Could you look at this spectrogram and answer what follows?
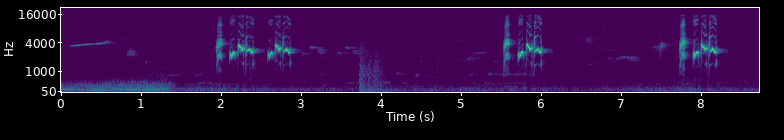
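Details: Sooty-headed bulbul singing energetically to call a rival, used as a lure: short, bright, bubbly chirped phrases of a few quick notes, heard in three bursts, over a low rumble at the start and a brief click mid-way.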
